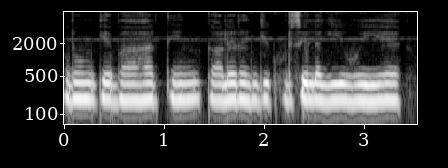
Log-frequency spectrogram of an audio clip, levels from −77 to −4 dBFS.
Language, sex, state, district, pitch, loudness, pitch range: Hindi, female, Jharkhand, Ranchi, 185 Hz, -14 LUFS, 180-190 Hz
